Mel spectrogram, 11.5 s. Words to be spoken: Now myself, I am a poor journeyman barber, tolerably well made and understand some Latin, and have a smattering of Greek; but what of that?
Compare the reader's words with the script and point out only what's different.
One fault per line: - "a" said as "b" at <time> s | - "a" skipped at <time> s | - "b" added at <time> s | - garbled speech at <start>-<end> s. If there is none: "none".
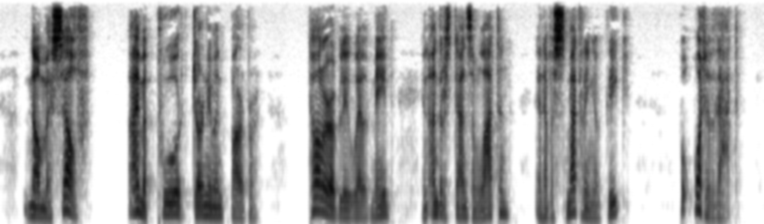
none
